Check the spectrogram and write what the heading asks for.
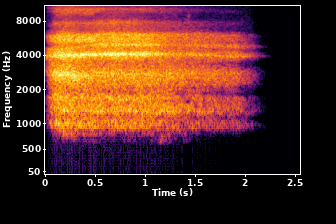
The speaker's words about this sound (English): Last time, breathe in deep through your nose and let it all go through your mouth.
